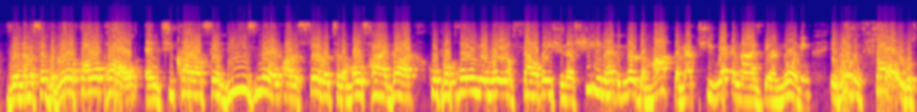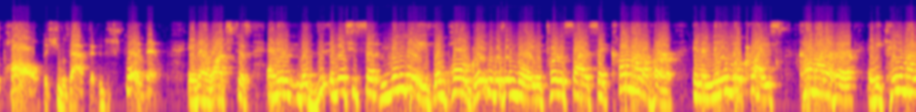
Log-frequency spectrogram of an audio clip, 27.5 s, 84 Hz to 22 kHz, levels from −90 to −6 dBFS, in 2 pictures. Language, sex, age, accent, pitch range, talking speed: English, male, 50-69, American, 165-220 Hz, 205 wpm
